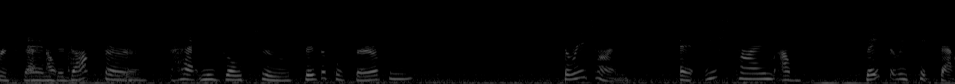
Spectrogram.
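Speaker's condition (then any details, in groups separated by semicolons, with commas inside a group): No condition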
